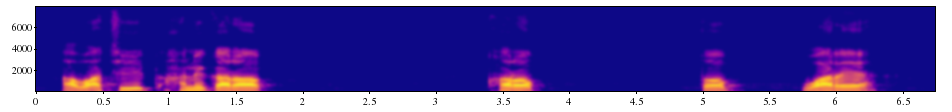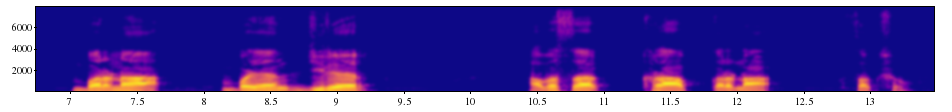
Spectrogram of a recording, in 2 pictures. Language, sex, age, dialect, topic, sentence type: Magahi, male, 60-100, Northeastern/Surjapuri, agriculture, statement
